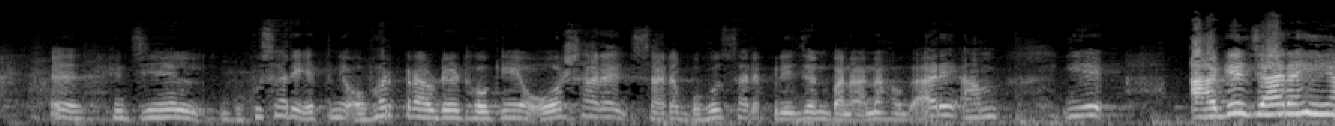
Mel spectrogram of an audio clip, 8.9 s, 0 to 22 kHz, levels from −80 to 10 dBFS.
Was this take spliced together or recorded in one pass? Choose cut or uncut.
uncut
